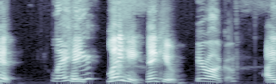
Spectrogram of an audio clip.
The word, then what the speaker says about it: Leahy: Leahy, thank you.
